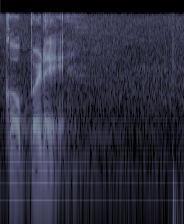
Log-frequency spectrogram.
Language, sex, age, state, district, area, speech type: Goan Konkani, male, 18-30, Goa, Tiswadi, rural, read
